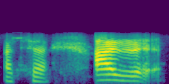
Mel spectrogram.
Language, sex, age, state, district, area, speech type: Bengali, female, 18-30, West Bengal, Paschim Medinipur, rural, conversation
